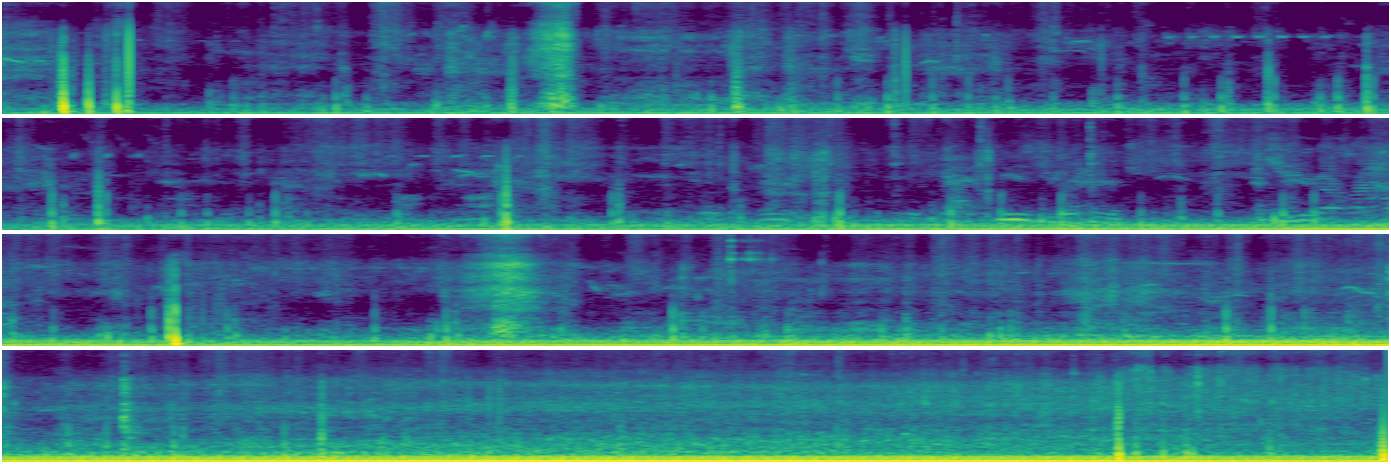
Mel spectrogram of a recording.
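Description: Footsteps swish and thud on grass.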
